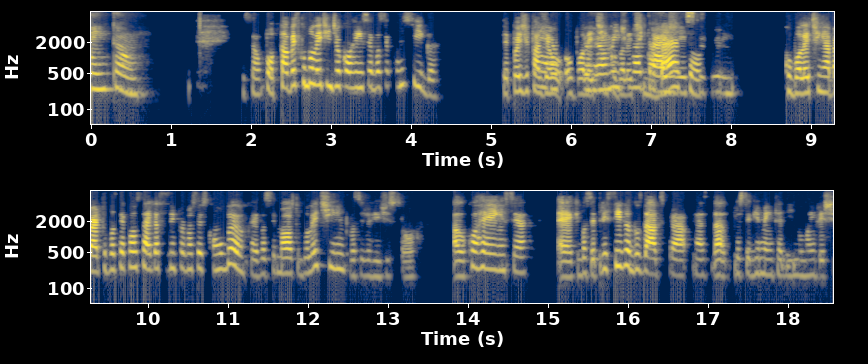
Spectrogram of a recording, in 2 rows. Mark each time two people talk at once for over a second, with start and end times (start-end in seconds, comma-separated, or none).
5.5-7.7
